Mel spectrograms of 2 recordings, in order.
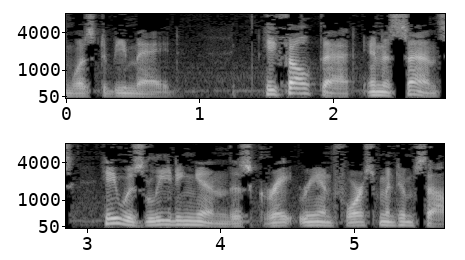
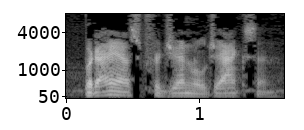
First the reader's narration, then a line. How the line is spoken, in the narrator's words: said the colonel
